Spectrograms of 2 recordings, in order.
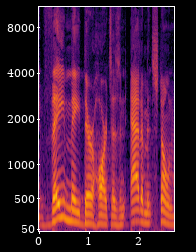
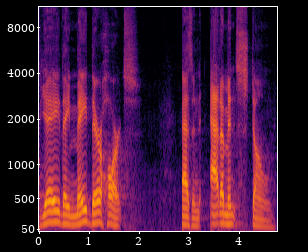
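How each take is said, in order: First: "They" stressed to put the blame on them. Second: Said in the usual way. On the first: Shown as a demonstration. Preacher correcting who hardened their hearts, stress on "They". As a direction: lean on "They", then carry the line through. Repeats verse, contrasting they with God.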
